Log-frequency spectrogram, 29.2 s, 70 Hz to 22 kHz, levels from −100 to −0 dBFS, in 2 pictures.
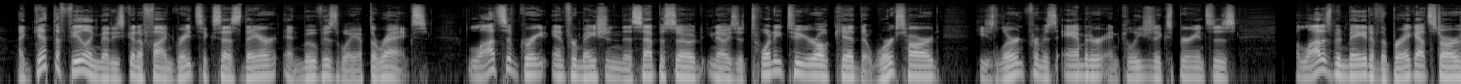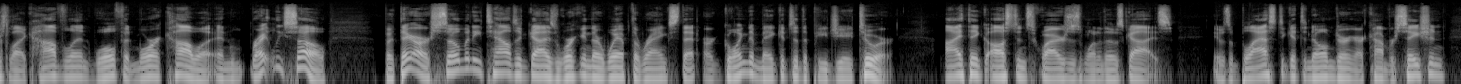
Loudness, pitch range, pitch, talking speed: -34 LUFS, 105-130 Hz, 115 Hz, 215 wpm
